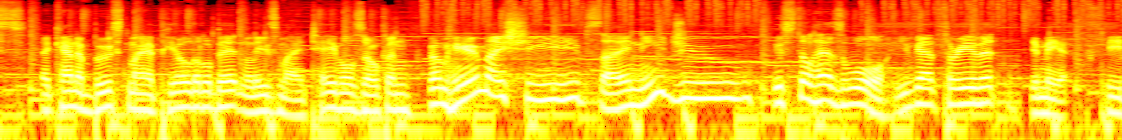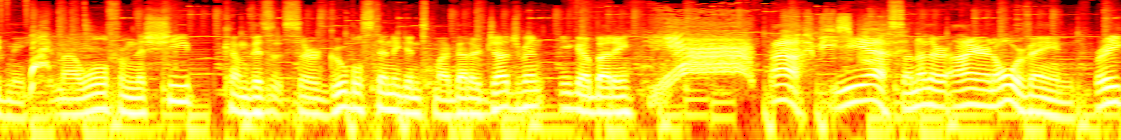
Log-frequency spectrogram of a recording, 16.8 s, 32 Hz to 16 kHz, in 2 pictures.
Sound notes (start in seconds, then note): 13.2 zombie scream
